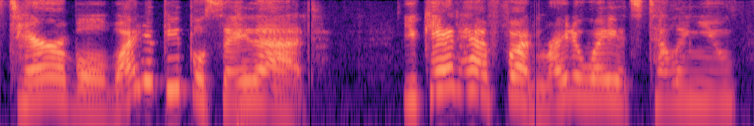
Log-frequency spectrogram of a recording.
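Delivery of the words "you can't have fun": higher, louder indignant protest. Real, not acted. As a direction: protest it like it's unfair. Mocking grandmother saying.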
